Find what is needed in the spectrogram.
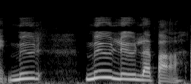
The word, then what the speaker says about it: Mooloolaba: Mooloolaba.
